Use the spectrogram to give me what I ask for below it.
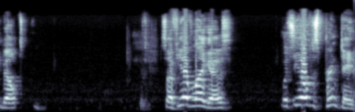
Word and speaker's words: Lego: And play Legos! I know. It's Lego, not Legos. But most Americans say Legos and most Europeans say Lego.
